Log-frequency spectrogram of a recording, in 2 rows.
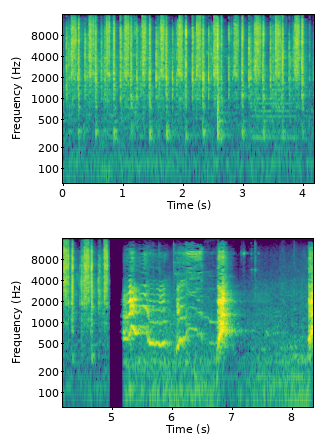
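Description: A dog barks in a quick, steady series of sharp barks nearby during an engine teardown of a 2011 1.4 Fire motor, followed by a short pause and a few shorter yips and whines mixed with faint voices.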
